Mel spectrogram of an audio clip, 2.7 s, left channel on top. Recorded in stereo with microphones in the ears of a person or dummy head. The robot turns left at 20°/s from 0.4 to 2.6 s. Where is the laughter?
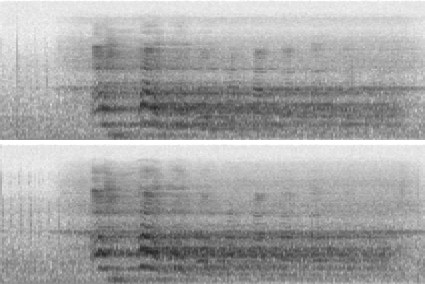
115° right, 1.0 m; by 2.5 s 155° right, 1.0 m.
